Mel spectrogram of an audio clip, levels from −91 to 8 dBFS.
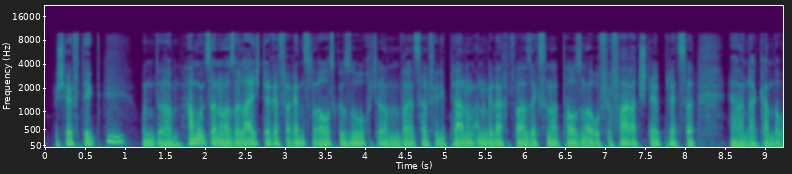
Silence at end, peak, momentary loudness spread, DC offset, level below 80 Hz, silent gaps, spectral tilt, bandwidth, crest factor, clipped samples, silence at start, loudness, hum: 0 s; -6 dBFS; 5 LU; under 0.1%; -38 dBFS; none; -6.5 dB/octave; 10.5 kHz; 16 dB; under 0.1%; 0.15 s; -22 LUFS; none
